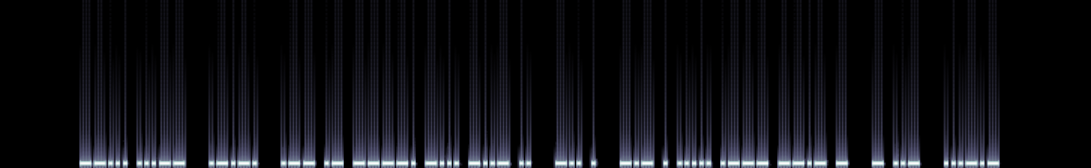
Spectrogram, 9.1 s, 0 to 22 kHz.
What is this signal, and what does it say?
Morse code, heard as a keyed tone, about 40 wpm, 700 Hz. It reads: 73 <AR> WA9BXI DE KE5JQT TU <SK>
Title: Practice QSO - Exchange 4 - Ending - 40wpm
